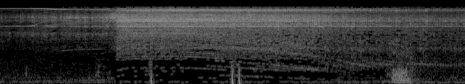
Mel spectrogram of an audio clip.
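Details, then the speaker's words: Brand-new HobbyKing 1806N motor with a bad bearing, running without a prop: loud, rough, high-pitched hiss with a gritty rattle, like rocks in a box, where it should be smooth and quiet. It is much worse with a prop attached. "sounds like there's a bunch of rocks in there should be smooth and quiet bad bearings"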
